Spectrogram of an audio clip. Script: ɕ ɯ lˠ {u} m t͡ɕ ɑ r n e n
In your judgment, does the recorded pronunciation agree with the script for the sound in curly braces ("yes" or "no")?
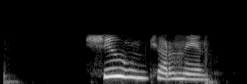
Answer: yes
